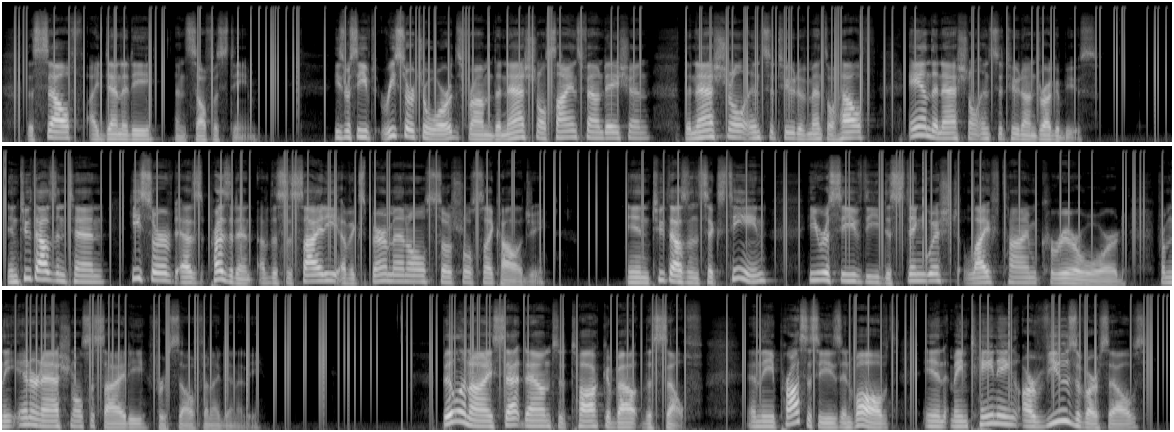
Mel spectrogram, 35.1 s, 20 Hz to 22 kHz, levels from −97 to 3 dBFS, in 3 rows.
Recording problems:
crackle, like an old record; loud; 10 dB below the speech
uneven, jittery; strongly; from 3 to 33 s

